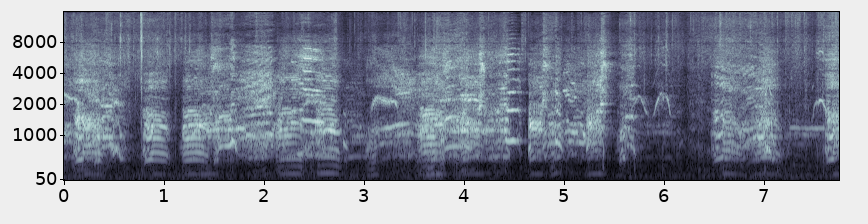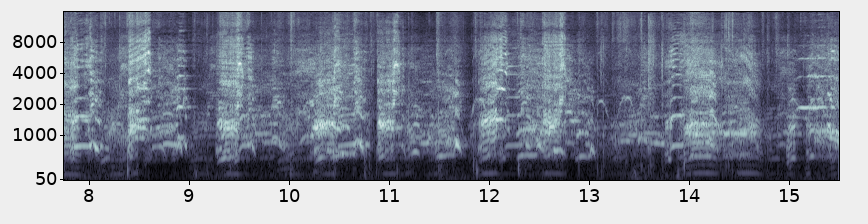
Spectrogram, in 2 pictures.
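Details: Domestic geese from a guarding flock in the Philippines keep up a long, noisy chorus of harsh honks and rasps in rapid irregular bursts.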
